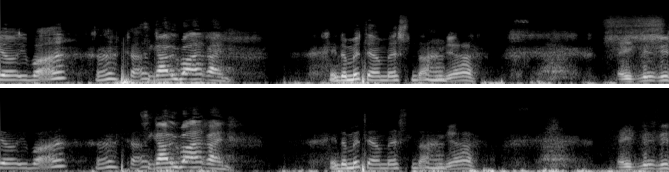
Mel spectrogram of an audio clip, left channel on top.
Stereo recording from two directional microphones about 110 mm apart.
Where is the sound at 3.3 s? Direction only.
25° left (ahead or behind).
